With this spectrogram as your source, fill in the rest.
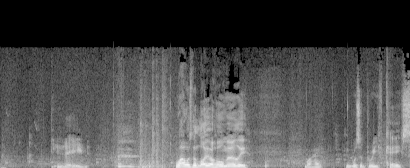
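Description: A young man speaks close by, drawling and groaning with a strained voice.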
